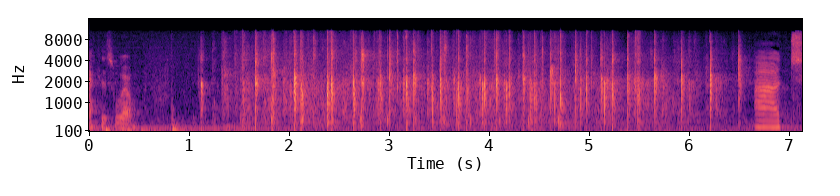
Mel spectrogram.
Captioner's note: applause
